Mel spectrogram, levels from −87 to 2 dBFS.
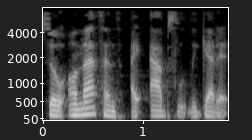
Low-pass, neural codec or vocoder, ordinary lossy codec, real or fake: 7.2 kHz; none; MP3, 32 kbps; real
